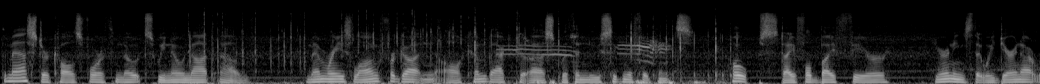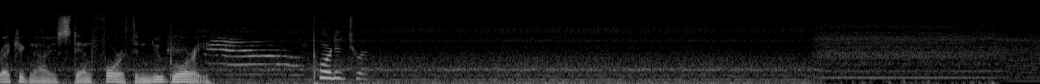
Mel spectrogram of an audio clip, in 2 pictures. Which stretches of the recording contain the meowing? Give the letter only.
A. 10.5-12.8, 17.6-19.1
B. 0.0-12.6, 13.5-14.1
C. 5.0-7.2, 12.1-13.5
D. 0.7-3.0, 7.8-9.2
C.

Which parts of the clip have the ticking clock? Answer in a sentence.
You can't hear the ticking clock here.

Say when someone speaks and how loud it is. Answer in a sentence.
You can hear the talking from 0.0 to 12.6 s, at a steady volume; and briefly from 13.5 to 14.1 s.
